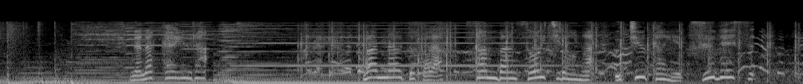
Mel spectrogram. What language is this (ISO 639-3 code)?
jpn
